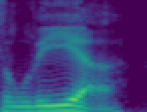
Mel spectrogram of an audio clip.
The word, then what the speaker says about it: Leia: Even in the early days, it was Princess Leia. People were calling I her always Princess knew it was Leia. Leia.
